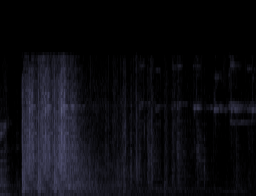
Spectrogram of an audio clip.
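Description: A gunshot bangs and echoes away.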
